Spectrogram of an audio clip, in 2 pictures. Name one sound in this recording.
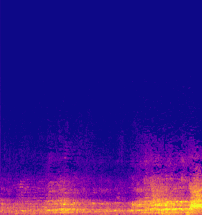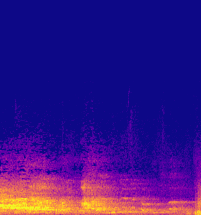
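A crowd of spectators cheers and shouts, swelling loudly at times.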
